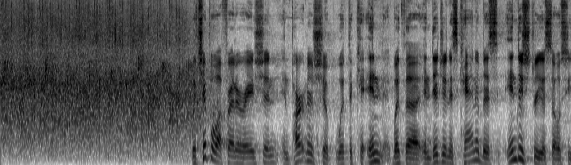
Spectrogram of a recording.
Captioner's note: applause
